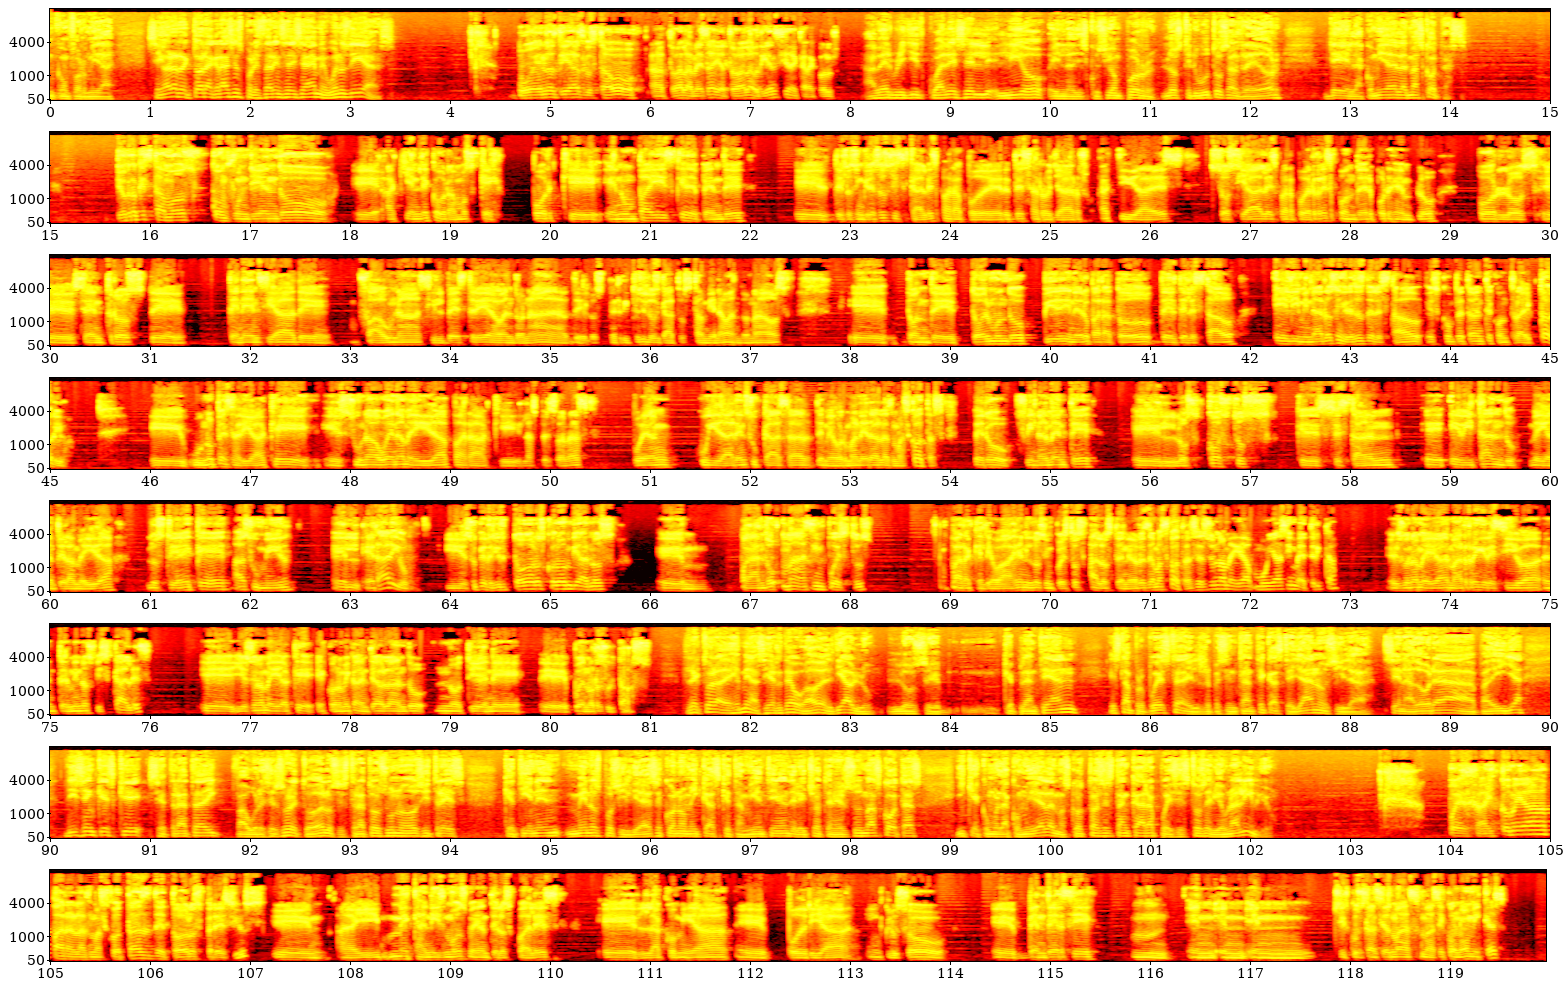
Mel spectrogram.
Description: Brigitte Baptiste, rectora de la Universidad EAN, explicó las posibles consecuencias del proyecto que busca eximir del impuesto del IVA el alimento de las mascotas en Colombia.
